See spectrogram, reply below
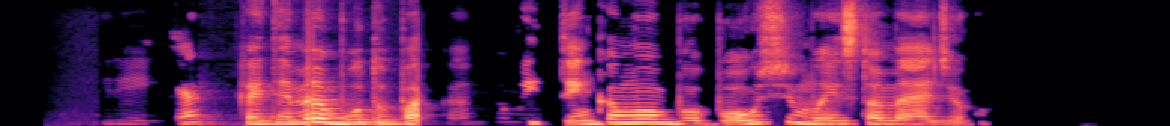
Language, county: Lithuanian, Vilnius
